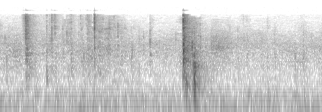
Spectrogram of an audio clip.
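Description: Quiet room tone with a few faint clicks as headphones are put on and a portable CD player is handled. One sharper click comes about one and a half seconds in.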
